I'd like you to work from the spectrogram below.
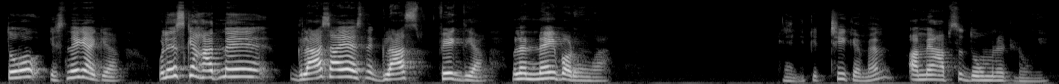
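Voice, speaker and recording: A woman counsellor recounting a session with a mother and child, acting out the dialogue and dropping to soft asides. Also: a little high.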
